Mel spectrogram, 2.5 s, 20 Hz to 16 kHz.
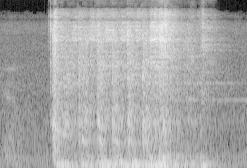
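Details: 1000 hp K-series jet boat. The starter churns about a second and a half without catching. Crank no start from bad ground.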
